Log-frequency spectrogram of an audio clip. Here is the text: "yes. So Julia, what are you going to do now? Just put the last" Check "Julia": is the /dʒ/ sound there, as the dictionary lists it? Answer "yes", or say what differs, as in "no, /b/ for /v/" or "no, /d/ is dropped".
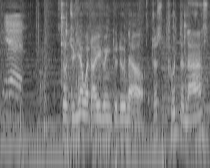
yes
